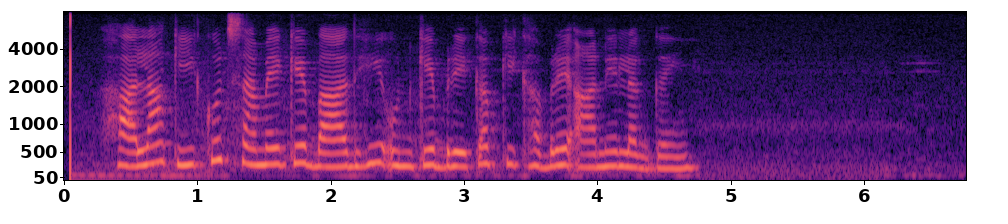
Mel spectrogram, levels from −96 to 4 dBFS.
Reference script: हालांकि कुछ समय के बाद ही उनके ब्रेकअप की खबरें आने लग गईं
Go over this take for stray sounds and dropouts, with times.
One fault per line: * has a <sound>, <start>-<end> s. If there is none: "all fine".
all fine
